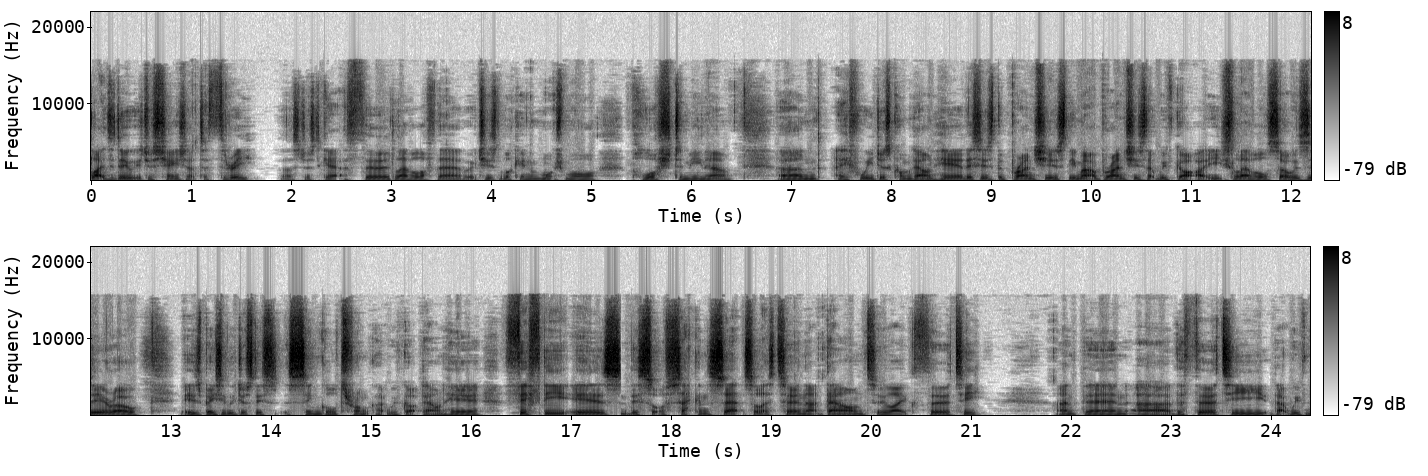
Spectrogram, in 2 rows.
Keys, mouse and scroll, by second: 19.9-22.5 drag.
